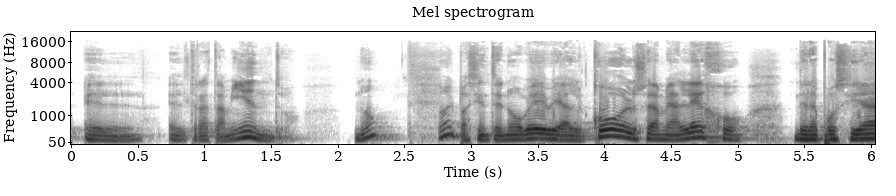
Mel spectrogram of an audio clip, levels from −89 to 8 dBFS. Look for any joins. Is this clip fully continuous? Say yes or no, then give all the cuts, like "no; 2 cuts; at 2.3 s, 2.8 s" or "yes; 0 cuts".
no; 1 cut; at 2.8 s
